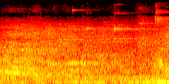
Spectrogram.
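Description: A basketball being bounced several times on a hardwood gym floor, with voices in the background.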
